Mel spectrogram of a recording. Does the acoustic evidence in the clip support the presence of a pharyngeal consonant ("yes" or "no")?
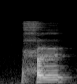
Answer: yes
